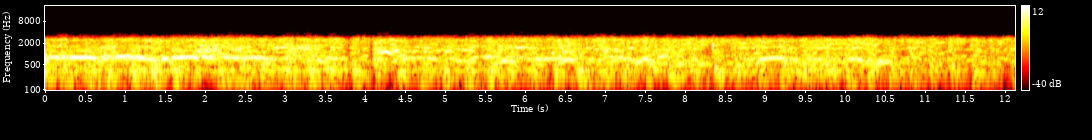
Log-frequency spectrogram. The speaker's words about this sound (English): Blazing hut casts a lurid glow over the compound. The blacks leap and yell as they circle the fire trap. At last, they've caught this white devil god of the jungle.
